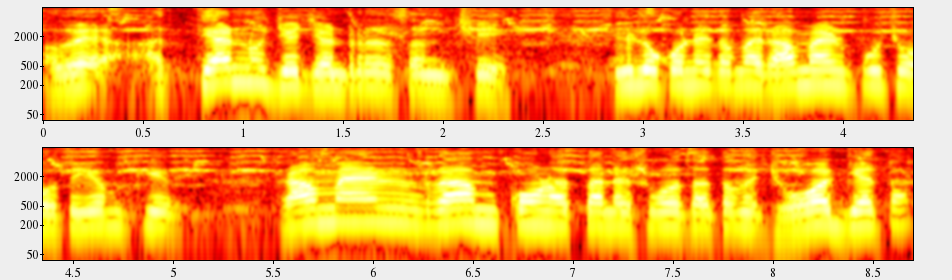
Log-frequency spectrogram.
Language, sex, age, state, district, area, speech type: Gujarati, male, 60+, Gujarat, Rajkot, urban, spontaneous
